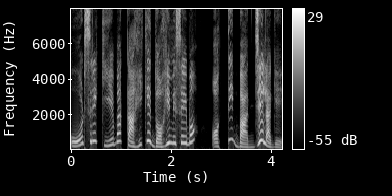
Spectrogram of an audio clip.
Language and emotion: Odia, disgusted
